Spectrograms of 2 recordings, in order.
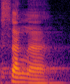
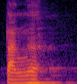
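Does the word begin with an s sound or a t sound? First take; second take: s sound; t sound. First: The word begins with an s sound. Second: The word begins with a t sound. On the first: "pronounce mo siya ng sanga" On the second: "Ang kanyang S ay T"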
